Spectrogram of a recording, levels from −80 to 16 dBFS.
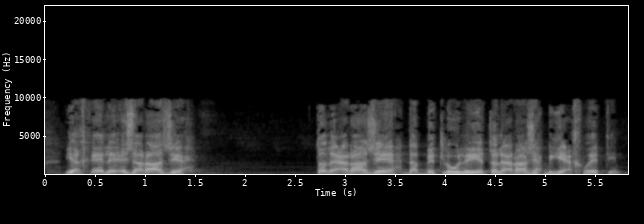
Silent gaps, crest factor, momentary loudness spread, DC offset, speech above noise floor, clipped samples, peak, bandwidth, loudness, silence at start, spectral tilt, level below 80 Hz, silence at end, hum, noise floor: none; 14 dB; 6 LU; under 0.1%; 39 dB; under 0.1%; -6 dBFS; 10.5 kHz; -19 LUFS; 0 s; -3.5 dB/octave; -64 dBFS; 0.1 s; none; -59 dBFS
